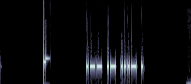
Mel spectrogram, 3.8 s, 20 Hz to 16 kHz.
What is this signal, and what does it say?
Morse code, heard as a keyed tone, about 36 wpm, 700 Hz. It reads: WAVE
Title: Sentences from Top 1400 Words - New Word Drill Alt - 35wpm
